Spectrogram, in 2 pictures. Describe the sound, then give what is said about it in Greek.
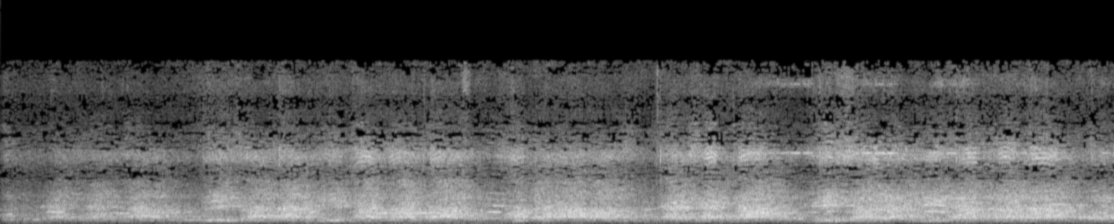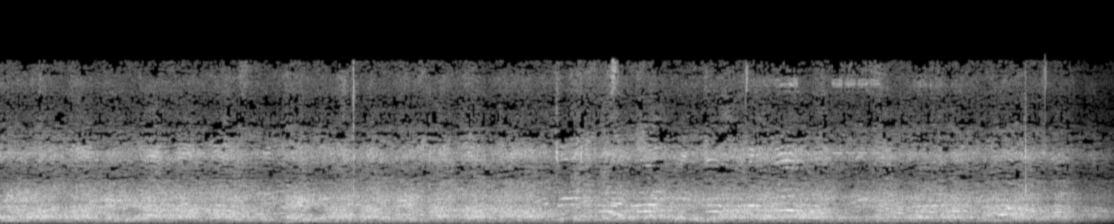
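A large crowd boos and jeers the Prime Minister continuously, a dense wall of angry voices with rising shouts and occasional louder bursts, sustained without pause for over twenty seconds. “αλλά ήταν ένα θέμα που συζητήθηκε χθε εκτενώς, ε, τα γιουχαρίσματα στον Πρωθυπουργό, τα ακούσατε πριν από λίγο”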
